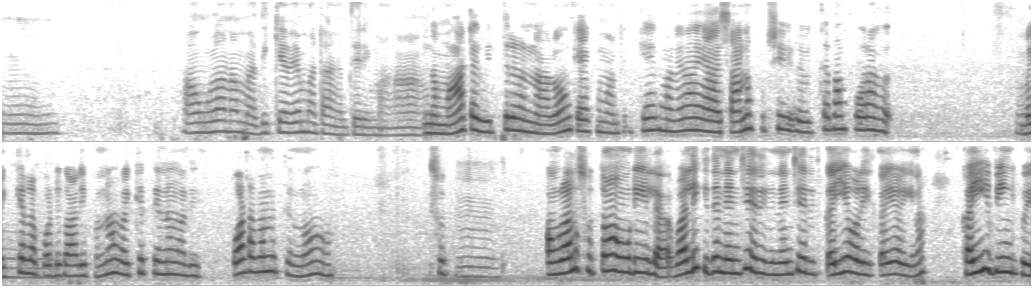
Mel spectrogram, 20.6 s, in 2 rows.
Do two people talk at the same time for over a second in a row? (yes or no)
no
